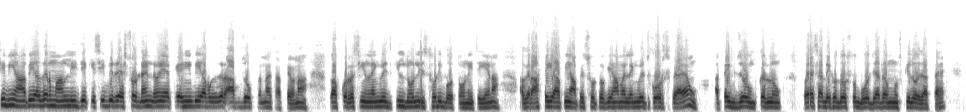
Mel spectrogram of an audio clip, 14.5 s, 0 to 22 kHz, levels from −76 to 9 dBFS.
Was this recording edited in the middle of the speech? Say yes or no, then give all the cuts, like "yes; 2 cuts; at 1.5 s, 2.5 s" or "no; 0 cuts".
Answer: no; 0 cuts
